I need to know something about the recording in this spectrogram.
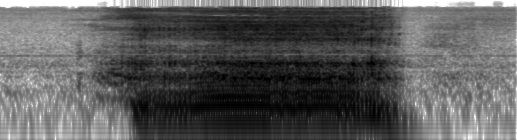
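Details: Ernie snoring at night: one long, low, rattling snore on an in-breath lasting about a second and a half.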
